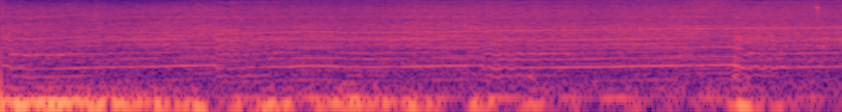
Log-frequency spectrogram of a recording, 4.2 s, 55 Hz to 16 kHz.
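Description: An F1 car in F1 2021 accelerates hard, its engine note rising in a high, steady whine through the gears, loud and close, with a brief gearshift blip near the end and no talk.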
